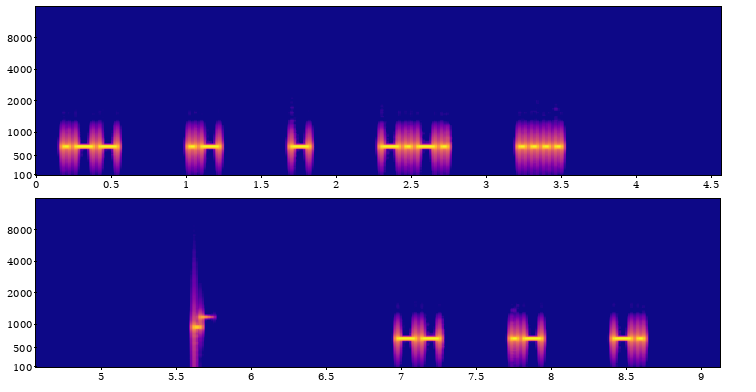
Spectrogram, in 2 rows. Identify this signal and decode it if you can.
Morse code, heard as a keyed tone, about 30 wpm, spaced as for 14 wpm, 700 Hz. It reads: WATCH MAN
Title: 4x Character Spacing - Top 300 Words - 30wpm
